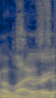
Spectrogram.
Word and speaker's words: Eliza: Jamie Lee Curtis, Tom Arnold, Bill Paxton, Tia Carrera, Elijah Dushku, or however you pronounce her name. – Eliza, sorry.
